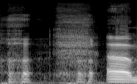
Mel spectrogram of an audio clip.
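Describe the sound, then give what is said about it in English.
A voice imitates the belching breath of a smooth white alien creature: a few short raspy huffs and a breathy rush, then a louder, drawn-out guttural belch-like groan. “It's it has this really interesting breathing cadence where it's belching almost, where it's it's like Butthead or something.”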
